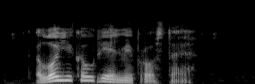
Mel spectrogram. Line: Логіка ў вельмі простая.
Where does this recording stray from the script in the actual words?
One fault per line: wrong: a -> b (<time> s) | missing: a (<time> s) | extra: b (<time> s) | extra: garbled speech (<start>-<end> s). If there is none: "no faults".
no faults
